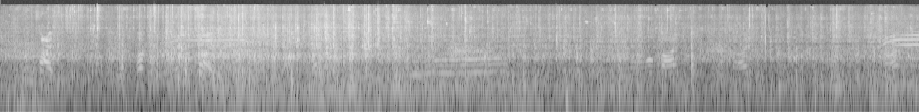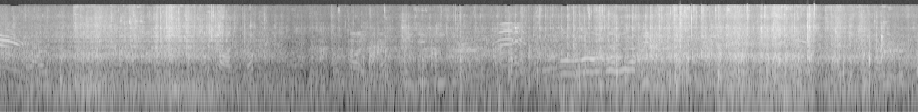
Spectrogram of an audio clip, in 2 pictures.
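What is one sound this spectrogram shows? Carriage wheels rumble over dirt.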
